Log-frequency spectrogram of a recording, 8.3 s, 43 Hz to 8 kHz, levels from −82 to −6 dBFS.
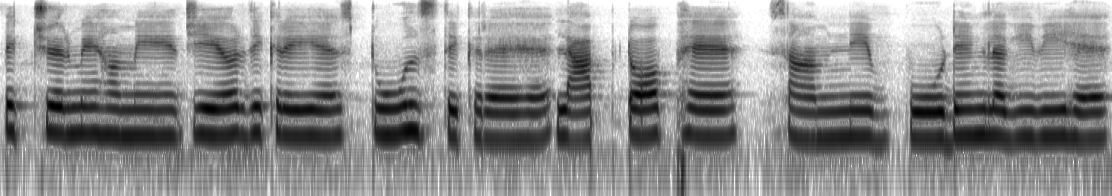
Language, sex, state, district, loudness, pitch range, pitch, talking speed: Hindi, female, Bihar, Kishanganj, -15 LUFS, 205-220 Hz, 215 Hz, 130 wpm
